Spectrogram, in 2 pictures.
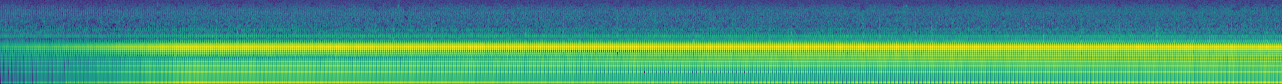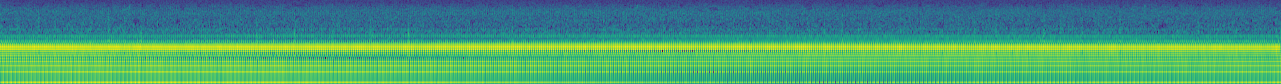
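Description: Near silence: only a very faint steady tone, with no track or crowd sound.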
